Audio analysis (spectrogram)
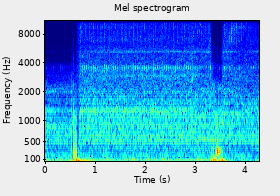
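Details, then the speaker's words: Honda Accord brought in with warm A/C. At idle, plugging the relay back in gives a distinct click as the compressor clutch engages normally and the compressor spins. The refrigerant charge is not low enough to trip the pressure switch, though a refrigerant leak was found. "That click was the engagement of the compressor, and now it is spinning."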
